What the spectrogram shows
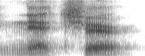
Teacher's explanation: in ancient Egyptian, the K sound is palatalized to the ch. So that's why we say netcher. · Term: palatalized K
